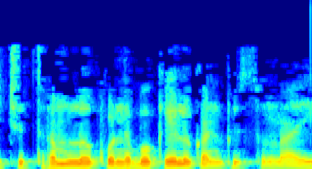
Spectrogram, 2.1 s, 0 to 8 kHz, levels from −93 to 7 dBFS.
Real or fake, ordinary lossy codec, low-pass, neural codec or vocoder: fake; MP3, 24 kbps; 7.2 kHz; codec, 24 kHz, 1.2 kbps, DualCodec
